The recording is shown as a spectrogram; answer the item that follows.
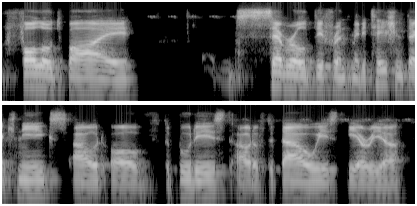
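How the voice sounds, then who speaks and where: A man's voice: low-pitched, fairly bright tone, far from the mic, dull audio. A middle-aged man from Austria, a guest in a conversational interview who speaks thoughtfully and repeats words as he starts his phrases. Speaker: guest, movement teacher.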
